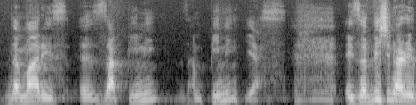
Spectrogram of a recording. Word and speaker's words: Damaris: Damaris, it's spelled correctly, am I saying correctly? Damaris Zampini, yes, is a visionary global growth executive,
